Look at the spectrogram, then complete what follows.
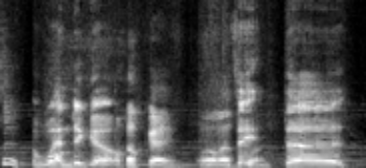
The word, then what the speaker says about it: wendigo: mythological oh thing oh yeah how do you pronounce it wendigo okay well that's it the yeah yeah there's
